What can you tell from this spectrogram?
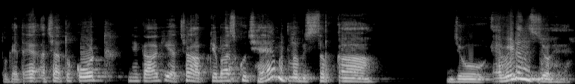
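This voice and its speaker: A man's voice: a little high, expressive, moderate pace, a little mellow. A young man giving a casual legal lecture, explaining as an educator, mixing English phrases and asking rhetorical questions.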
